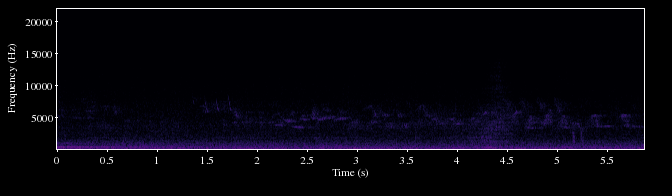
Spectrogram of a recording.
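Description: Near silence: quiet outdoor ambience with faint, scattered bird chirps.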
